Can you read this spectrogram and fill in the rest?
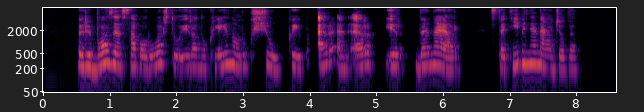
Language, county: Lithuanian, Utena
